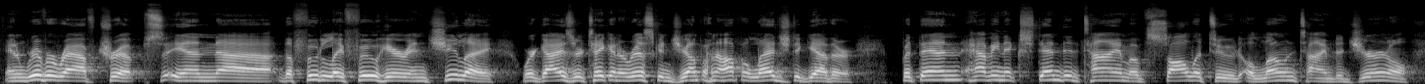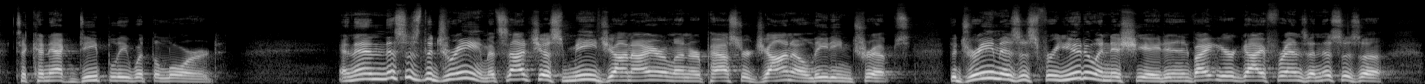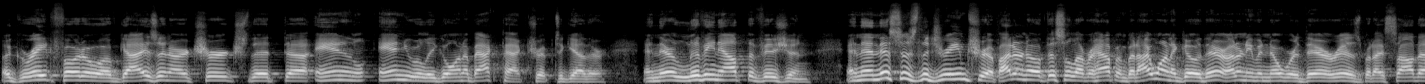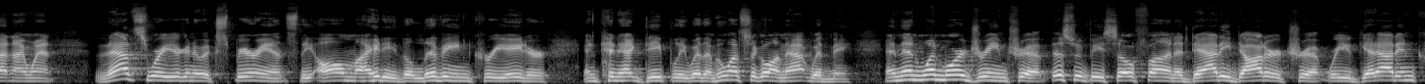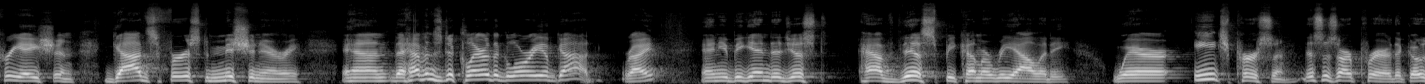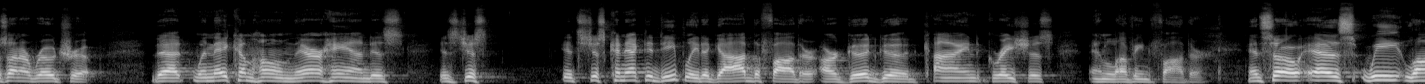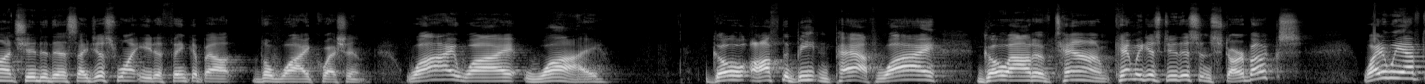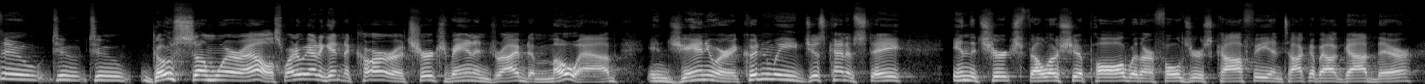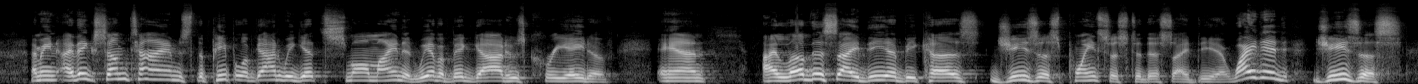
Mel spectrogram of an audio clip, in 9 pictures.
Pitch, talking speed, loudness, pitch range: 175 Hz, 170 wpm, -15 LUFS, 155-195 Hz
